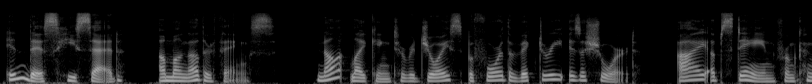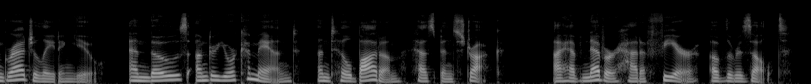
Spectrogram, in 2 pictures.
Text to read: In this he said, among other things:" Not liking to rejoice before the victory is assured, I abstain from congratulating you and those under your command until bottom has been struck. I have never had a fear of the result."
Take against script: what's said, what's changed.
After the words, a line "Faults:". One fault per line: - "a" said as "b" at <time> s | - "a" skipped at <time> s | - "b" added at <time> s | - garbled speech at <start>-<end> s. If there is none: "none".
In this he said, among other things:" Not liking to rejoice before the victory is assured, I abstain from congratulating you and those under your command until bottom has been struck. I have never had a fear of the result."
Faults:
none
